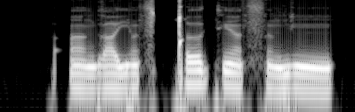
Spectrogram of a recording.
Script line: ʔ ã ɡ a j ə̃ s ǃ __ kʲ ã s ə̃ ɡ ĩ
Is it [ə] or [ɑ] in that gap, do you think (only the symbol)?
ə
